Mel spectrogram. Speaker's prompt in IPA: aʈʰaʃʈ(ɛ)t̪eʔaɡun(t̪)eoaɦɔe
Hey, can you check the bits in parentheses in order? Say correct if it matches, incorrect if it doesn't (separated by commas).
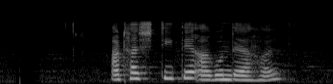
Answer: incorrect, incorrect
